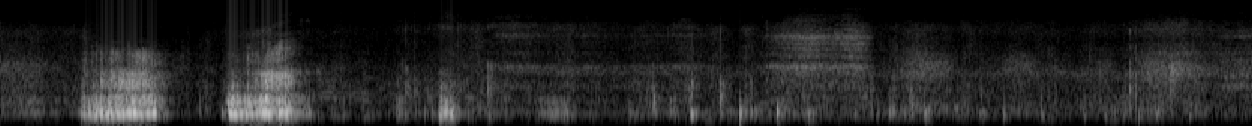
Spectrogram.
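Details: Dachshund puppy playing with his reflection indoors gives two short, gruff bark-growls about a second apart, then quieter scuffling and faint room noise.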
